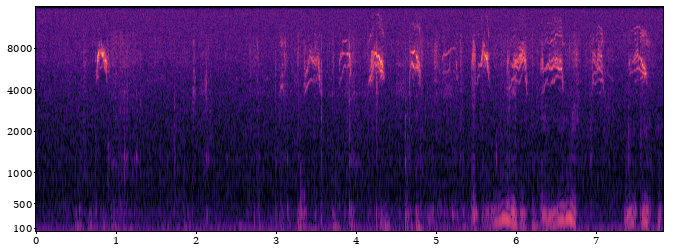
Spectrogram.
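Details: Wild pigeon nestling being fed in Israel, begging with quickening high-pitched peeps that grow denser toward the end, joined by two short low throaty warbles near the close.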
